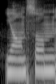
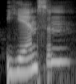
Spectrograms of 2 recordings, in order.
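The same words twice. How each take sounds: First: The name begins with an English J sound. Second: The name begins with a Y sound. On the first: The speaker calls it right. "because it's clearly a J" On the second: The speaker calls it wrong. "not a Y"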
